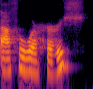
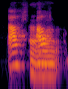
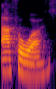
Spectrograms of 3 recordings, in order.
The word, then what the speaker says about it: Afua Hirsch: Can you say Her name is Afua Hirsch. Afua Afua, Afuwa, Hirsch, Hirsch, and the name of the book is Brit.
